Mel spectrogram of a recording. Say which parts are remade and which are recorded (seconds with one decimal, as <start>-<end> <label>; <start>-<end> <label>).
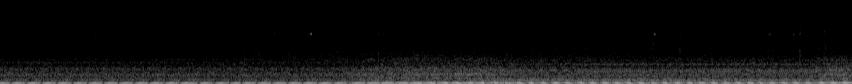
0.0-3.5 recorded; 3.5-7.6 remade; 7.6-8.5 recorded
